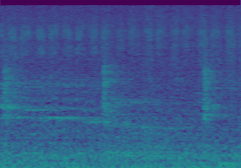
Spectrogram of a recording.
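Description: Marker pen squeaking and rubbing across a whiteboard as a line is drawn and darkened, in strokes about a second apart.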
